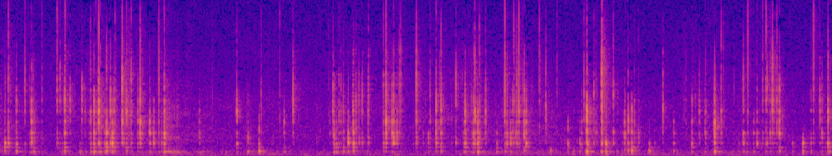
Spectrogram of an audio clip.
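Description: A long roll of vinyl adhesive sheet in a clear plastic sleeve, resting on a tablecloth, is tapped and scratched with long nails. Dense, bright crinkling and quick clicking taps come in bursts, with short quieter gaps between them.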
